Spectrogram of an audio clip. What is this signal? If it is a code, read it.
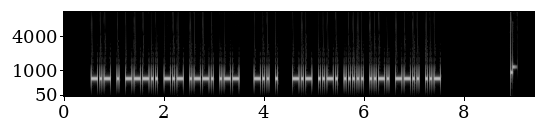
Morse code, heard as a keyed tone, about 28 wpm, 700 Hz. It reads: KE8KPW DE KF5FZU
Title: USA Callsign DE Callsign 28wpm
